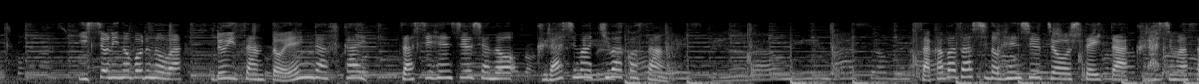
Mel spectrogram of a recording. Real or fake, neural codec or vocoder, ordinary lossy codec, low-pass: real; none; none; 7.2 kHz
